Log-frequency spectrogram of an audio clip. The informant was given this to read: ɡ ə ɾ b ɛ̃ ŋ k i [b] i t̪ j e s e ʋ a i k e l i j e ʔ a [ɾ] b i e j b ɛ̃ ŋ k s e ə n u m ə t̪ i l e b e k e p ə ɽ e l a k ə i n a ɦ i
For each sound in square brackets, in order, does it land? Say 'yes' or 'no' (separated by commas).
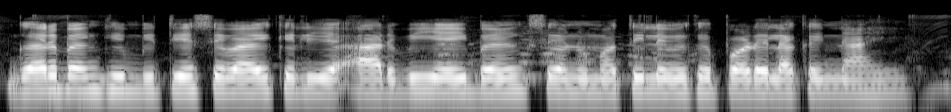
yes, yes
